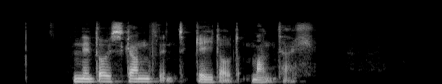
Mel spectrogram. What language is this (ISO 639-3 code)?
cym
